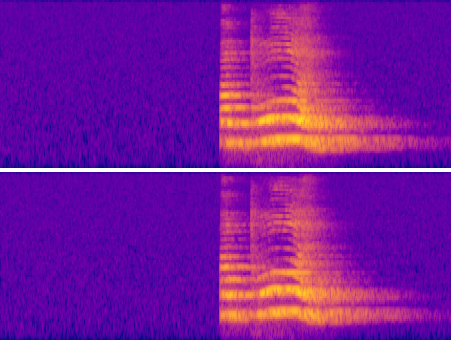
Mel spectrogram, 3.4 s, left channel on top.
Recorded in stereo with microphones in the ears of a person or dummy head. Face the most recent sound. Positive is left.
turn(degrees=-10)  # may be behind; listen again after turning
